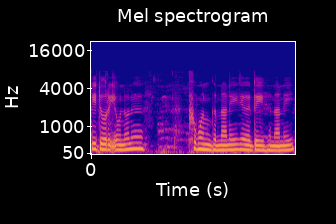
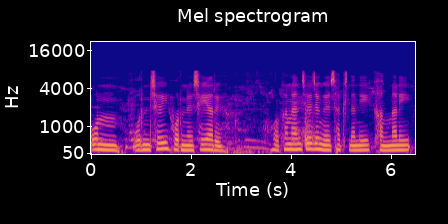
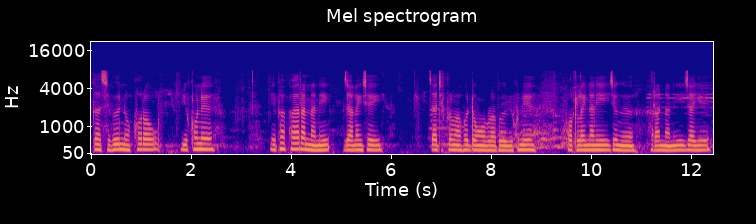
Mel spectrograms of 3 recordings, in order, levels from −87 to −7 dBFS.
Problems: low volume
